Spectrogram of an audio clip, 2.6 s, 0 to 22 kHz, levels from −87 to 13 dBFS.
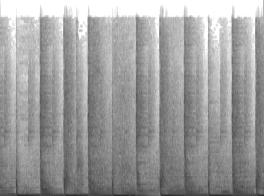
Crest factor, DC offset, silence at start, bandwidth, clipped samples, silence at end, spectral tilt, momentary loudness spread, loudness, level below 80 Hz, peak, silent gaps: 8 dB; under 0.1%; 0 s; over 20 kHz; 0.3%; 0 s; -4 dB/octave; 1 LU; -10 LUFS; -8 dBFS; 0 dBFS; none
